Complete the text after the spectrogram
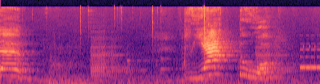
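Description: An alarm blares.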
